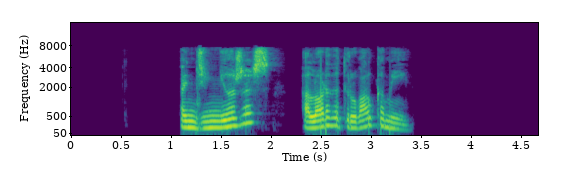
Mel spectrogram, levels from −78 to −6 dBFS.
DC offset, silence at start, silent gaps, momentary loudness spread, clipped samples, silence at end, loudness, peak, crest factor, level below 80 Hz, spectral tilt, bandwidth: under 0.1%; 1.1 s; 2.15-2.30 s; 9 LU; under 0.1%; 1.3 s; -17 LUFS; 0 dBFS; 20 dB; -54 dBFS; -3.5 dB/octave; 8.4 kHz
